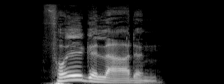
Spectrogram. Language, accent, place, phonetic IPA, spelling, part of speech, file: German, Germany, Berlin, [ˈfɔlɡəˌlaːdn̩], vollgeladen, verb, De-vollgeladen.ogg
- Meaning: past participle of vollladen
